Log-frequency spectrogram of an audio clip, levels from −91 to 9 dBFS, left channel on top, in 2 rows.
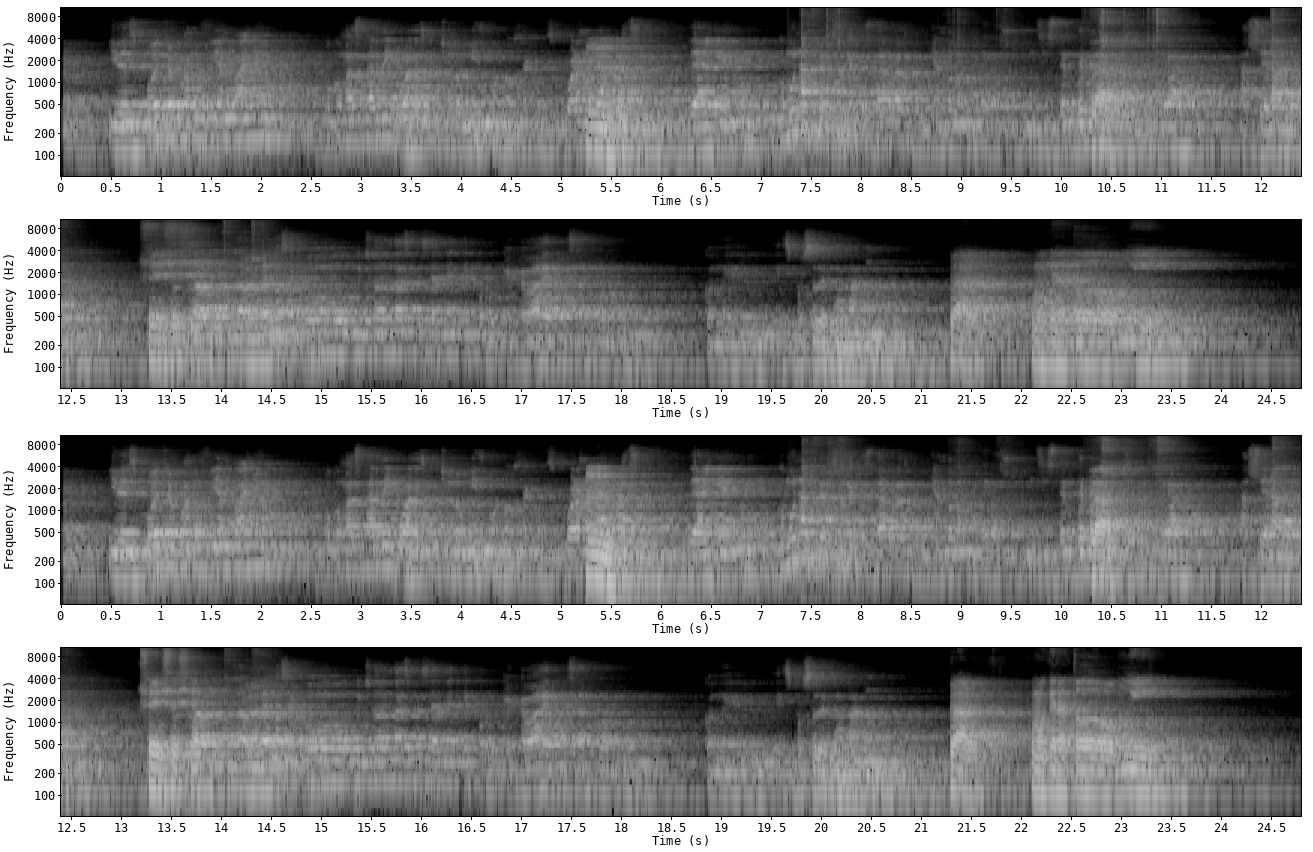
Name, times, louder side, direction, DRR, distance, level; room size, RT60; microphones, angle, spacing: voice 1, 0.5-2.2 2.5-5.7 6.2-10.6 11.0-11.3 11.8-12.6 13.6-18.2 18.8-20.6, equal, 5° right, -4 dB, 1.3 m, -28 dB
voice 2, 5.2-5.6 10.3-10.6 13.2-13.8 21.3-21.7 22.1-23.5, right 4 dB, 50° right, 3 dB, 0.5 m, -23 dB
sound 1, 7.3-7.8 8.8-9.0 9.3-9.5 10.2-11.1 12.0-12.5 13.9-14.5, left 2 dB, 70° left, 2.1 m, -42 dB
8.4 x 8.1 x 4.7 m, 2.7 s
head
